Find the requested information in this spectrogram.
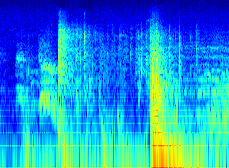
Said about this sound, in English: She grabbed the handy oversized ashtray and let it fly at us, then beat it.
